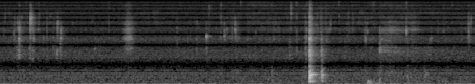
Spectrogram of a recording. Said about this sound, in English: I need to take a sip.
